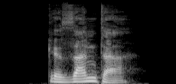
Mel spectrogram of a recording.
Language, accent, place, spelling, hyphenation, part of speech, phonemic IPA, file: German, Germany, Berlin, Gesandter, Ge‧sand‧ter, noun, /ɡəˈzantɐ/, De-Gesandter.ogg
- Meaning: 1. envoy 2. inflection of Gesandte: strong genitive/dative singular 3. inflection of Gesandte: strong genitive plural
